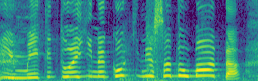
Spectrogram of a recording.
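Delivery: high, giggly storytelling; amused telling. Acted. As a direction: tell it gleefully, voice lifted with amusement. Amused tale of drunk man. (εύθυμη, γελαστή αφήγηση)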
